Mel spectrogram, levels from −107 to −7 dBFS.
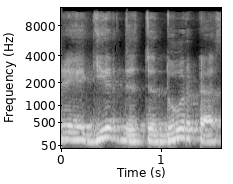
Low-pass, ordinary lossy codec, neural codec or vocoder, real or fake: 10.8 kHz; AAC, 48 kbps; vocoder, 44.1 kHz, 128 mel bands every 512 samples, BigVGAN v2; fake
